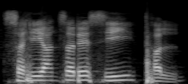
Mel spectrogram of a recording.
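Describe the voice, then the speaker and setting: A man's voice: on the high side, slow pace, clear, resonant tone, no room sound, dull audio. A man who works as a teacher, going through exam questions one by one: he reads each question and its options, then gives the right answer.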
